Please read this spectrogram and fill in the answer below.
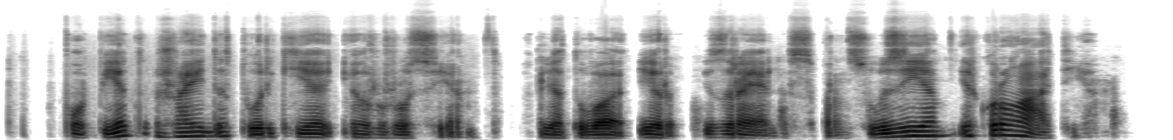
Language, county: Lithuanian, Telšiai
